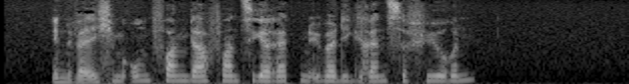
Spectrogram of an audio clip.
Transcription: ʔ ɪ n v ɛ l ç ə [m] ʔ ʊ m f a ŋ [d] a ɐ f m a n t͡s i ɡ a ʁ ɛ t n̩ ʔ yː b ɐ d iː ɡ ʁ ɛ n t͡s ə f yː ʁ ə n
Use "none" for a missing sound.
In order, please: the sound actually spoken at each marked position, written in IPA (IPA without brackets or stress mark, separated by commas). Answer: m, d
